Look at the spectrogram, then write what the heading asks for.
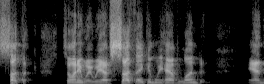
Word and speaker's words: Southwark: would call southwark southwark however if you pronounce it pronounce it the way the english do it's suffolk i can't tell you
